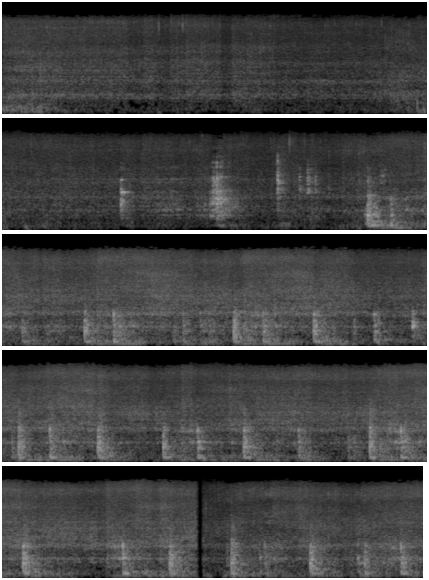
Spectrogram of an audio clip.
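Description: Chopped okra frying in hot oil with onion-tomato masala, a steady sizzle. A spatula scrapes and knocks the pot as it is stirred, a few strokes at first, then regular strokes about twice a second from about eight seconds in.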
